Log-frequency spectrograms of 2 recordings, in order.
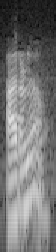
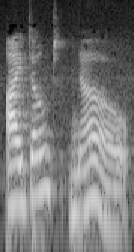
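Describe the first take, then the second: First: The T in don't is dropped. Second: The T in don't is pronounced.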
